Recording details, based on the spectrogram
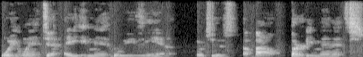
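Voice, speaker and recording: Somewhat breathy and at a fairly high pitch, a man talks at a moderate pace with a Southern US accent. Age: 30s. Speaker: podcast co-host. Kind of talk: casual chat. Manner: animated.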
